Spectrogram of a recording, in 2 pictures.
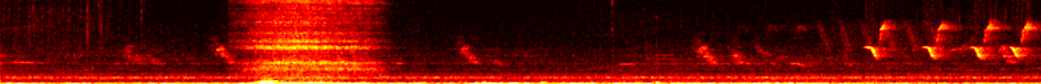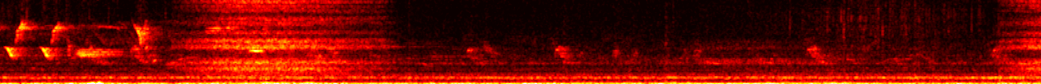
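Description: Hen wood duck hissing twice on her nest, two breathy hisses about five seconds apart, each under a second long: a defensive threat at the intruder in the nest box.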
